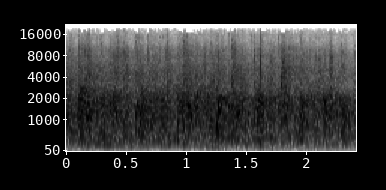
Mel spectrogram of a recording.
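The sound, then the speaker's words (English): Audience clapping at a Christian gathering: dense, steady applause that holds an even level for the whole stretch, with no talk over it. “Even the Christians clapping there.”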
